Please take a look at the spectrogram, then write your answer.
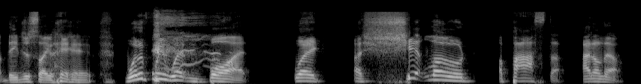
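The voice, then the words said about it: Slight Boston accent. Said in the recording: “I feel like my accent is that going Boston a little bit. I think it was going. ... Boston.”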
